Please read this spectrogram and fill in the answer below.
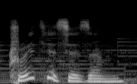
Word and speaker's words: criticism: The first one is pronounced like C and the second one like S. That's why we say criticism.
